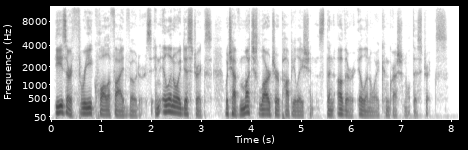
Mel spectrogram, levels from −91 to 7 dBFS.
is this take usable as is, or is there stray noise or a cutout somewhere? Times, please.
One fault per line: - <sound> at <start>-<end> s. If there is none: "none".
none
